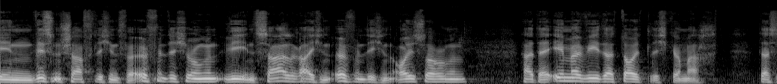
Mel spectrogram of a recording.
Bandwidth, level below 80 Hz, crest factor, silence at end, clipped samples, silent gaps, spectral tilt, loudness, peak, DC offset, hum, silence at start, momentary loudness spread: 14 kHz; -56 dBFS; 14 dB; 0 s; under 0.1%; none; -6 dB/octave; -22 LUFS; -6 dBFS; under 0.1%; none; 0 s; 8 LU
